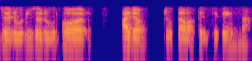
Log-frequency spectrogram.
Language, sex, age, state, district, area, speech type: Hindi, male, 18-30, Madhya Pradesh, Jabalpur, urban, conversation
